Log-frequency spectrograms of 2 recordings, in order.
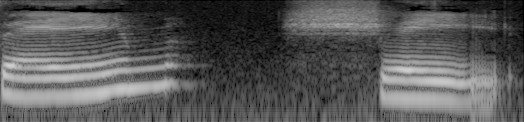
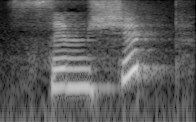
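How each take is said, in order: First: The vowels are long, like 'same shape'. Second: The vowels are short, like 'sim ship'. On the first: The speaker calls it right. "It's that A sound" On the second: The speaker calls it wrong. "her pronunciation of vowels was not good"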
